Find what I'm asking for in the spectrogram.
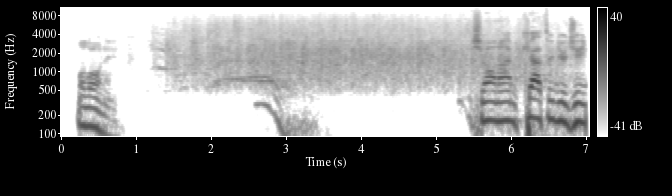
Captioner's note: applause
